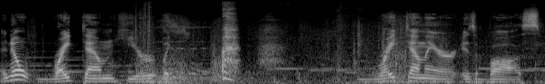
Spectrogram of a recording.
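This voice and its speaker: Casual male gamer with a higher-pitched voice. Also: slow pace. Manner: rambling, thinking aloud. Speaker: gaming video host. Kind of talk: casual gameplay commentary. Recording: game music behind the voice. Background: video game music.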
